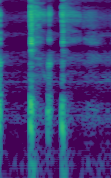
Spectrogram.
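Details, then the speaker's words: Cough in an adult sick about five days with severe headache, sore throat so bad swallowing water hurts, chills, hoarse voice; coughing brings on the urge to vomit: three short, harsh coughs in quick succession, quiet room. "sore throat so bad swallowing water hurts uh cough where you coughed so you want to throw up"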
